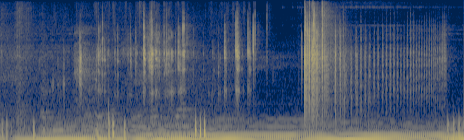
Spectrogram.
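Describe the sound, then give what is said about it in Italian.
Special dice clatter and rattle in a few quick bursts of sharp clicks, with a brief pause before a final tumbling roll, over a steady low hum, as they are rolled and read to tell the future for New Year. “Oggi lo fa leggendo dei dadi speciali.”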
